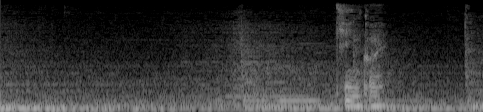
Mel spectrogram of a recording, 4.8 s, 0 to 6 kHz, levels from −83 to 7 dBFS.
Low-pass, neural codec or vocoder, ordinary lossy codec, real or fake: 5.4 kHz; none; none; real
